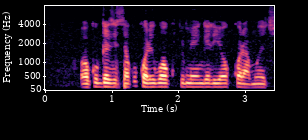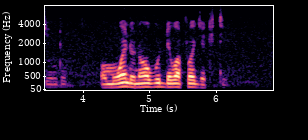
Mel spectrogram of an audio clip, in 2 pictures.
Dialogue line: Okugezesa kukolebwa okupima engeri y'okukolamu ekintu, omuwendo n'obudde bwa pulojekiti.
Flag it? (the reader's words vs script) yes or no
no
